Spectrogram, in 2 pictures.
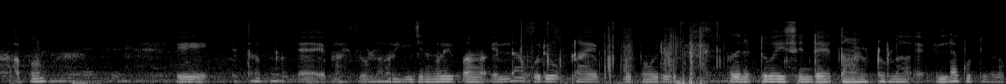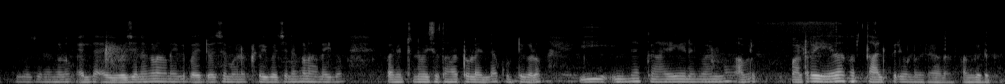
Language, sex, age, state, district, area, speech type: Malayalam, male, 18-30, Kerala, Idukki, rural, spontaneous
